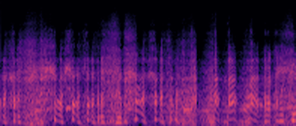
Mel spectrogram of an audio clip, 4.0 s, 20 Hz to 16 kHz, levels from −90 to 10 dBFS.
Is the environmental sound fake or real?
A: fake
